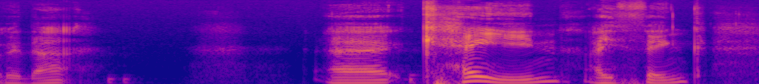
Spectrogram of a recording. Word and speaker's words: Kane: Oh, is it Kane? Sorry. Is that how you pronounce it? Kane. I'll remember that. I was like, is it Ken? I think I'm doing it wrong, but it's Kane.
